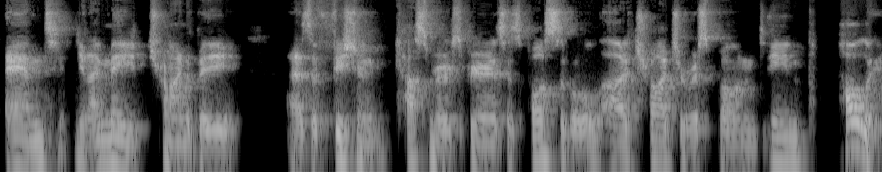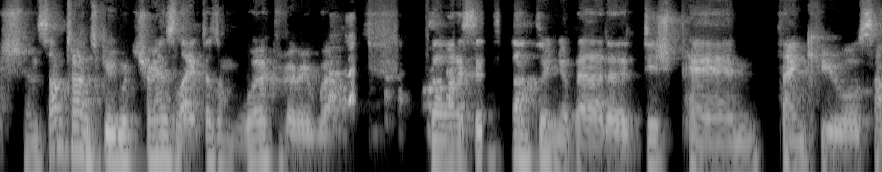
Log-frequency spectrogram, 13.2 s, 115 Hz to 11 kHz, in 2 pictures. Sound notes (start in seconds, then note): 8.7 laughing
